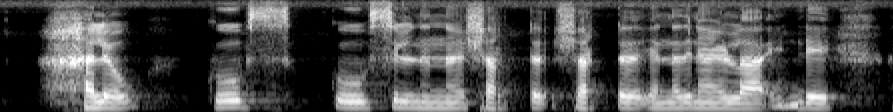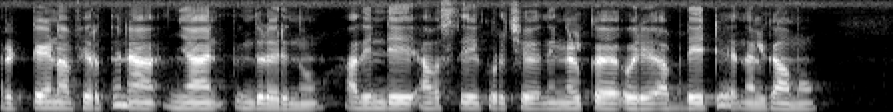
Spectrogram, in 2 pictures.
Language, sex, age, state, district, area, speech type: Malayalam, male, 18-30, Kerala, Thiruvananthapuram, rural, read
